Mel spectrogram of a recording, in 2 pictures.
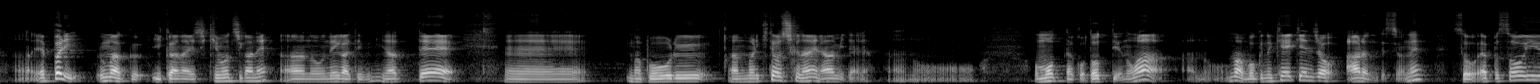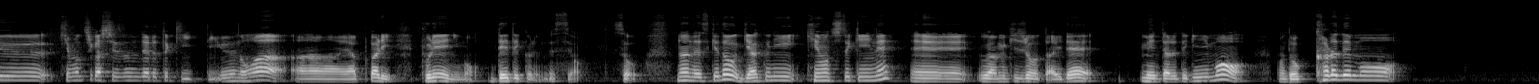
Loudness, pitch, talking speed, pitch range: -21 LUFS, 155 Hz, 315 characters per minute, 135-190 Hz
